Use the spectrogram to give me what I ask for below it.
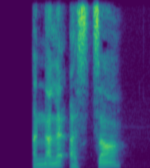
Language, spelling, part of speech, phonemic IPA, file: Navajo, análí asdzą́ą́, noun, /ʔɑ̀nɑ́lɪ́ ʔɑ̀st͡sɑ̃́ː/, Nv-análí asdzą́ą́.ogg
- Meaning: paternal grandmother, as well as any of her sisters (paternal great-aunts)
